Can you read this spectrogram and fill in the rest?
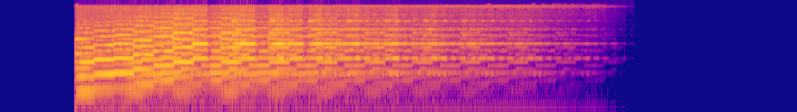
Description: Sound effect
